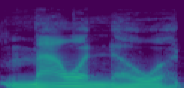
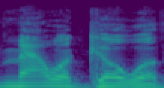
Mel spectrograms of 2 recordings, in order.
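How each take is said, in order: First: The name has no g sound inside. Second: The name has a hard g sound inside. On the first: The speaker calls it right. "It's Mauanoa, dude. There's no G, bro" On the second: The speaker calls it wrong. "you said Mauagoa the whole draft process"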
